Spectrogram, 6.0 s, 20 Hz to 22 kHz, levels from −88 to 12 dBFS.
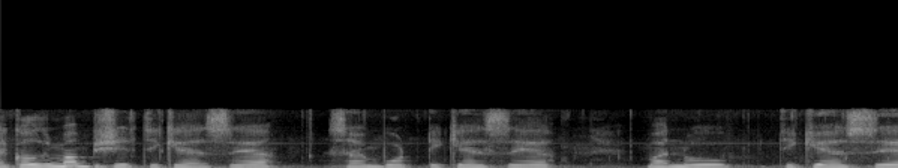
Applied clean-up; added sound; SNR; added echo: none; none; none; none.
